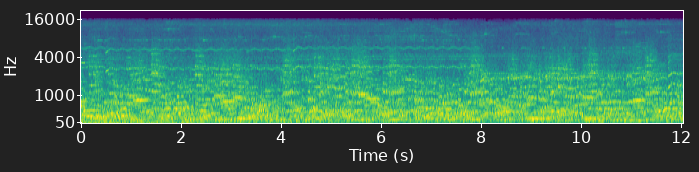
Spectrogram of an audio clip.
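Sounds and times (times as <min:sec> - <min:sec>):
synthesizer drones: 0:00.0 - 0:12.0.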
